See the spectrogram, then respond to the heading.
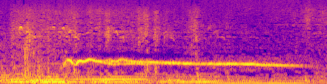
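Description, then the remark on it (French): A single long, hollow hoot imitating an owl in broad daylight, a signal call of the Chouans, held for over two seconds and sliding gently downward in pitch, rising clearly above a low rumbling background. “En plein jour, c'est pas la chouette. C'est quoi Les chouans.”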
